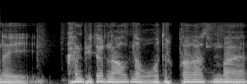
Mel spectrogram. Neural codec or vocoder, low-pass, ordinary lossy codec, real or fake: none; 7.2 kHz; none; real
